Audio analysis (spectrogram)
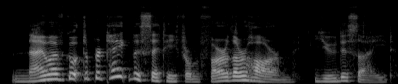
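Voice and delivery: ordinary delivery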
